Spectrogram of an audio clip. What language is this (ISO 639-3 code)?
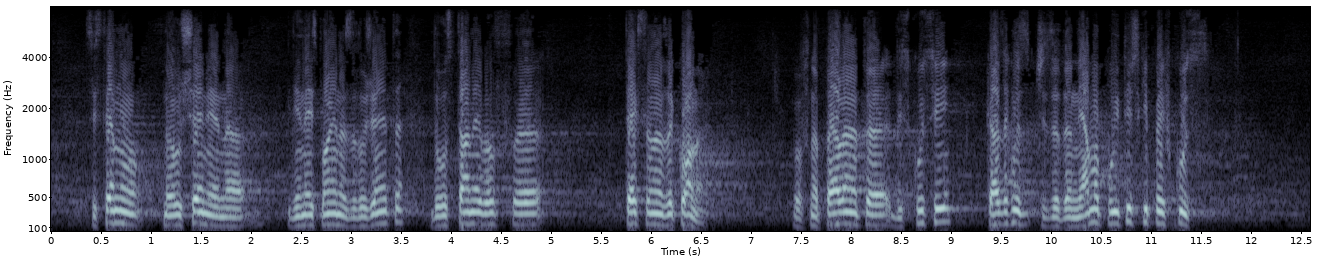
bul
